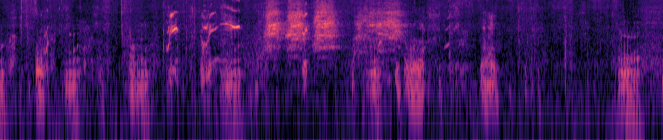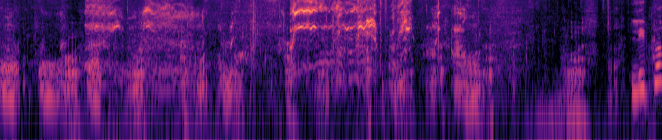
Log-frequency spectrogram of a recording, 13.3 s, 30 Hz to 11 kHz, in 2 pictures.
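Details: At suckling time, a sow lies on her side as her roughly 15-day-old piglets rush to nurse. Rough grunts mix with shrill piglet squeals and squeaks, while a narrator speaks in French over them.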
